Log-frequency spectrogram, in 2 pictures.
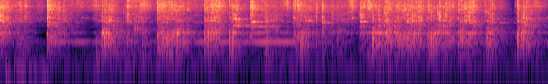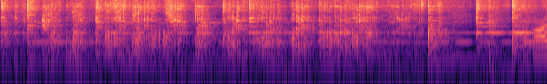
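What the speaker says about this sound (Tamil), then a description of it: "சோம்பு நல்லா வறுத்து எடுத்துக்கலாங்க" Fennel seeds dry-roast in a hot pan while a utensil stirs them constantly, making busy metallic scraping and clinking over a faint sizzle.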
